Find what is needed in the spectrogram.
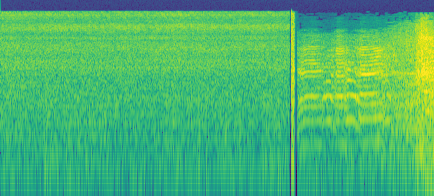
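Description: Steady rushing fire sound effect of a cartoon flamethrower gun firing. It cuts off with a sharp click about three seconds in, and a short, wavering pitched sound follows.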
